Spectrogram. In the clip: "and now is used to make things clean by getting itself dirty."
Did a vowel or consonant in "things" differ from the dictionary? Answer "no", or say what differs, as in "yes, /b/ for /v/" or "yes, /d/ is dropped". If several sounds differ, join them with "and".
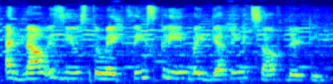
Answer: yes, /t/ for /θ/ and /s/ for /z/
